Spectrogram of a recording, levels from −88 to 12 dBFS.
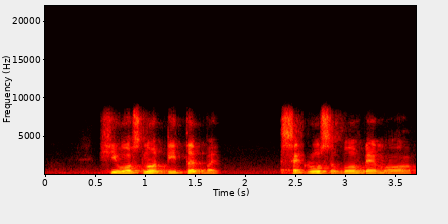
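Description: A call audio freeze runs from 1.69 to 2.36 s. The speech stops advancing and the last sound is stretched into a fading buzz for 660 ms. When the audio resumes, it picks up exactly where it left off with nothing lost. This likely happened because delayed packets drained the jitter buffer.

A skip ahead follows at 2.57 to 2.59 s. About half a second of speech is dropped, either discarded from an overfull buffer or lost in transit, while newer audio was already queued. Playback lurches forward with only a 10 ms seam joining the two sides.

A jitter buffer slow-down spans 2.89 to 3.67 s. To rebuild its reserve, the receiver repeats single pitch periods and slivers of pause, adding 103 ms. The speech plays at 88% speed with unchanged pitch, sounding drawn out. Throughout, the audio stays band-limited to 8 kHz, consistent with Opus at a low call bitrate.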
